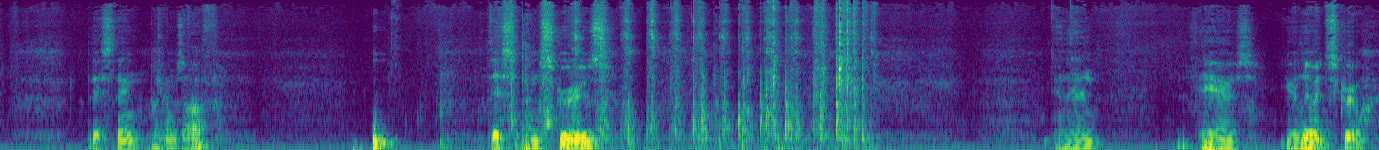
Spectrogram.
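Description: A hand handles a metal shower valve handle with faint scrapes.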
